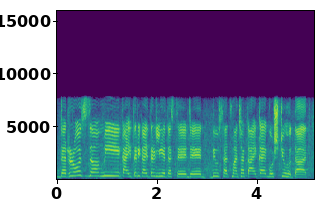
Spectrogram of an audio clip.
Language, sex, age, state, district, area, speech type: Marathi, female, 18-30, Maharashtra, Nanded, rural, spontaneous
